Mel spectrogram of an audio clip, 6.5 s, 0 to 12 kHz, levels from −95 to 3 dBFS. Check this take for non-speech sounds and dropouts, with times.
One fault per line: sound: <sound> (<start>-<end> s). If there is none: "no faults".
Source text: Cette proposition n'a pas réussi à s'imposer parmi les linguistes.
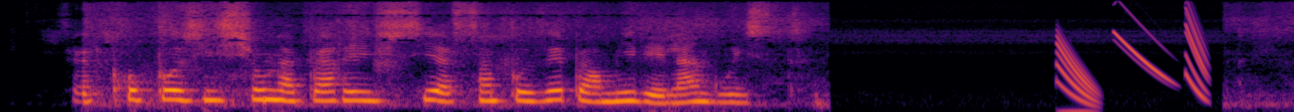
sound: chirp (5.3-6.1 s)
